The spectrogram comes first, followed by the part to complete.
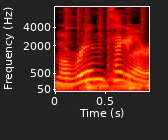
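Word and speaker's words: MaRynn Taylor: summertime song for you her name is marin taylor m a capital r y n n it is pronounced marin taylor and every single summer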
